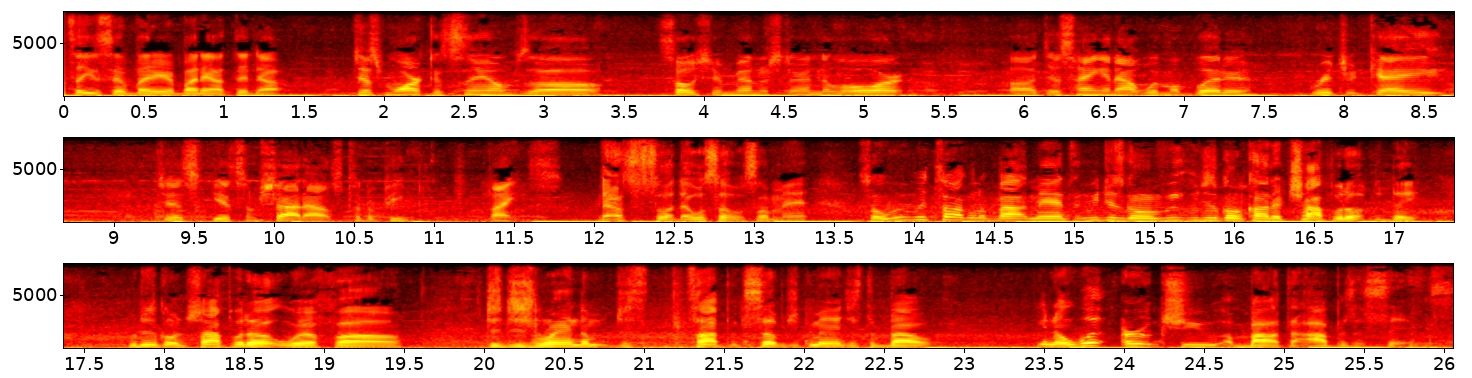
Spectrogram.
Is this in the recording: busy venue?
yes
